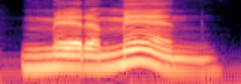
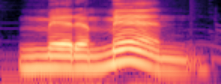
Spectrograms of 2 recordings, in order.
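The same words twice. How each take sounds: Both takes have the same delivery.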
